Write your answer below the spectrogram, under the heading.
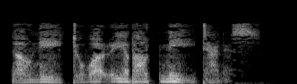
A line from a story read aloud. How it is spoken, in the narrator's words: the mage whispered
